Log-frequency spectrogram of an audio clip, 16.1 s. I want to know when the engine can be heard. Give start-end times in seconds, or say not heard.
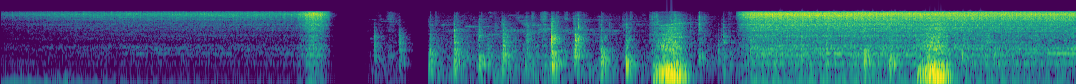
0.0-5.0, 11.1-16.1.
